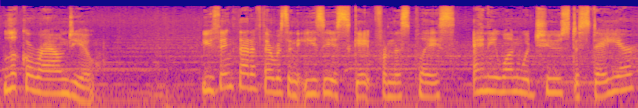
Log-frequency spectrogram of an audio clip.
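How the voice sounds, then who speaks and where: A woman's voice: fairly high pitch, moderate pace, music in the background, lightly acted. A woman playing a weary, guarded but caring young female delivery driver in a video game, with a dry, informal manner. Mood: bleak, weary.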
